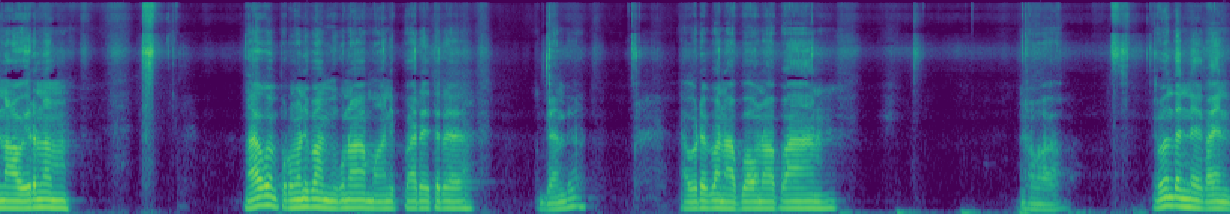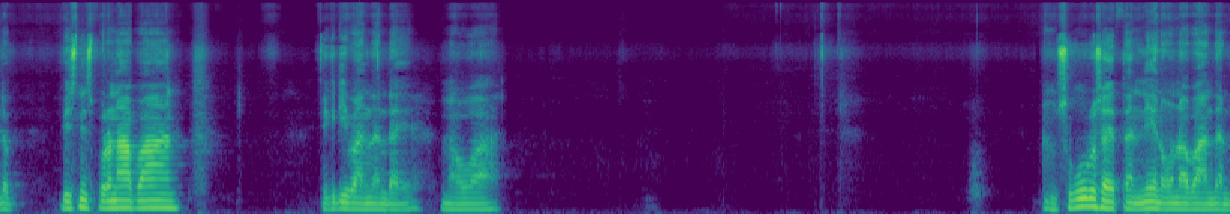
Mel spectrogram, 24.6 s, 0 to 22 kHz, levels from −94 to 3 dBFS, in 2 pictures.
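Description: A click recurs every 1.83 s through the speech, from 1.23 s to 23.23 s, about fifteen in all. These are clock drift buffer slips, likely from two devices whose clocks disagree by around 100 ppm, so a handful of samples gets dropped or repeated each time.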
